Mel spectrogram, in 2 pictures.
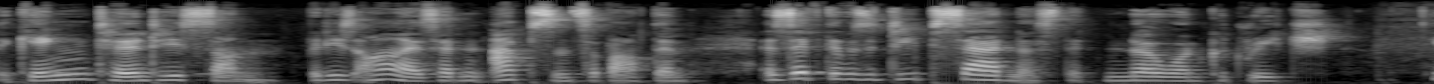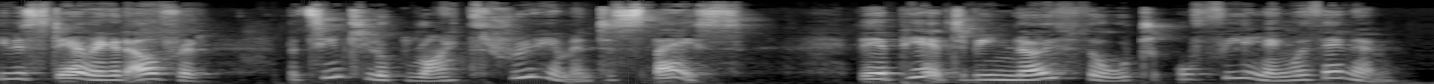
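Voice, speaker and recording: A woman reading a children's storybook aloud, expressive, dramatic and emphatic in her narration. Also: mid-range voice, normal speed, gravelly, husky.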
